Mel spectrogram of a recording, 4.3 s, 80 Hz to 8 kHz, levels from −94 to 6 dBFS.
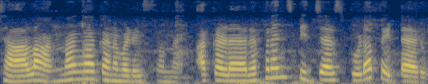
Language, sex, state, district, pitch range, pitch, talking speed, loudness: Telugu, female, Andhra Pradesh, Sri Satya Sai, 190-235 Hz, 210 Hz, 110 wpm, -16 LUFS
